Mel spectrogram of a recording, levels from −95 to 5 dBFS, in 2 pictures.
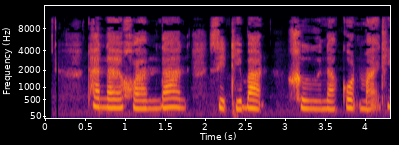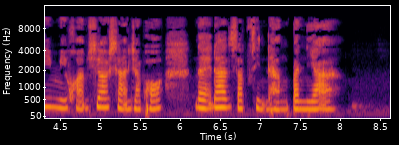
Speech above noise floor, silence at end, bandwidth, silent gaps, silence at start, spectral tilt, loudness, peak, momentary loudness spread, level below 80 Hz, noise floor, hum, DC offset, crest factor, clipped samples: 30 dB; 0.45 s; 11.5 kHz; none; 0.25 s; -2.5 dB/octave; -23 LUFS; -2 dBFS; 9 LU; -64 dBFS; -53 dBFS; none; under 0.1%; 22 dB; under 0.1%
